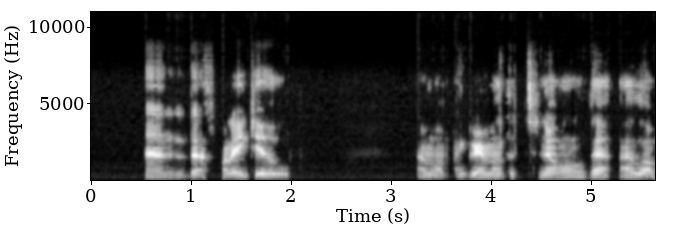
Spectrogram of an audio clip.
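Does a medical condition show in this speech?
Yes: mild cerebral palsy; mild, birth injury, affects legs, cannot stand long; walks, sore legs, possibly walker.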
